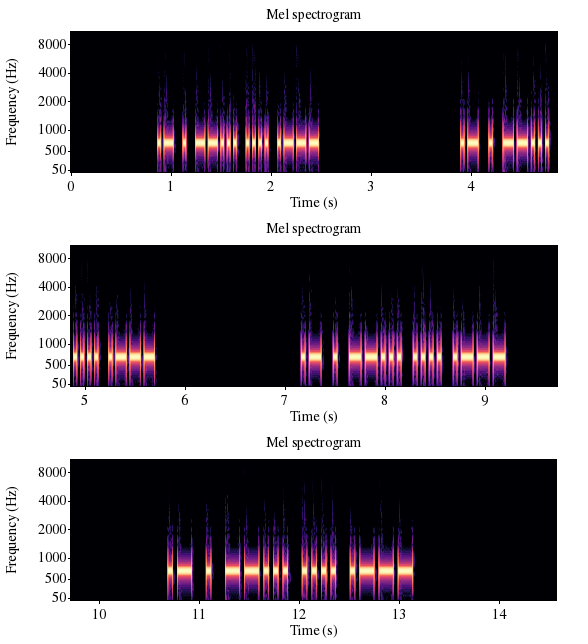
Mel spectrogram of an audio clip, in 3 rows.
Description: Morse code, heard as a keyed tone, about 32 wpm, 700 Hz. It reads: AE7HJ AE7HJ AE7HJ AE7HJ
